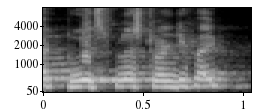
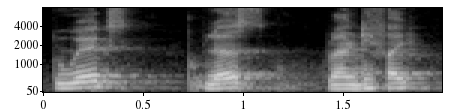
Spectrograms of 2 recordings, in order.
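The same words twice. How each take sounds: First: Said in the usual way. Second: "टू x, plus, twenty five" in separate, lower chunks; piece by piece. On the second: Shown as a demonstration. Teacher writes out the expression for class, piece by piece. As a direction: dictate it with gaps between the terms.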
